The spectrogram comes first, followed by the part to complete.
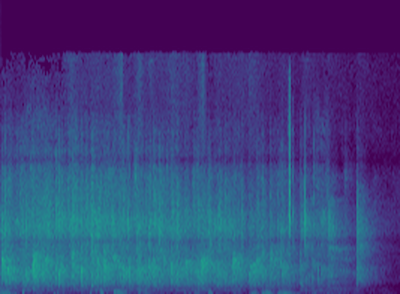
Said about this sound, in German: Applaus. Danke.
